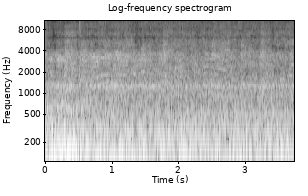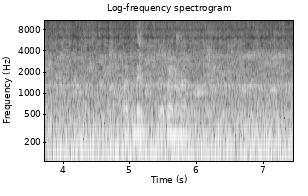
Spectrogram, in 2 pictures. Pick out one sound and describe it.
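A boat engine drones low and steady.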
